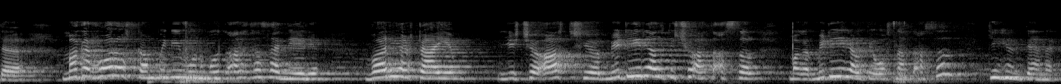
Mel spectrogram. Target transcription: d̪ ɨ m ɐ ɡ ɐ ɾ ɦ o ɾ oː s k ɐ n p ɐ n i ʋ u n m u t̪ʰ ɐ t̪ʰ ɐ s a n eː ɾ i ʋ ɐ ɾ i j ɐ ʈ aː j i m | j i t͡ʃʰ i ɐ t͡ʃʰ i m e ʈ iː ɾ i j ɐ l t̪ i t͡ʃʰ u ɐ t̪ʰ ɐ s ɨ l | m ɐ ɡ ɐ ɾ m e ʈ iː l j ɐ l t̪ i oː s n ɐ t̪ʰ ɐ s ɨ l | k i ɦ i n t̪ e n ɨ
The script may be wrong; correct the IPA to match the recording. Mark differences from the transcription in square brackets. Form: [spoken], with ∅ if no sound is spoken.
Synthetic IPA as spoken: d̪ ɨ m ɐ ɡ ɐ ɾ ɦ o ɾ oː s k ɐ [m] p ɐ n i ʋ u n m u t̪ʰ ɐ t̪ʰ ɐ s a n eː ɾ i ʋ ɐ ɾ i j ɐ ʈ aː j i m | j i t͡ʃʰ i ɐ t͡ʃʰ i m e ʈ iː ɾ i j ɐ l t̪ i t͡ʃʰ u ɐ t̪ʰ ɐ s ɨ l | m ɐ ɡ ɐ ɾ m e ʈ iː [ɾ] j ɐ l t̪ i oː s n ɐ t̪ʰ ɐ s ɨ l | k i ɦ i n t̪ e n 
